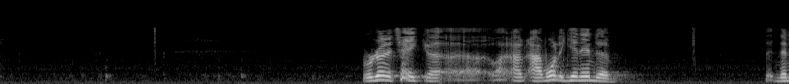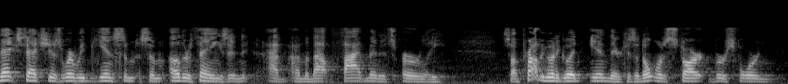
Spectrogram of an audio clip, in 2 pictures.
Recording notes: Ketha Heights Baptist Church ~ Live Broadcast.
